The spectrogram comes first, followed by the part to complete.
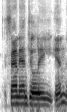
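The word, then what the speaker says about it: San Angel Inn: So I went for dinner at San Angeli Inn. Is that how you pronounce it?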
